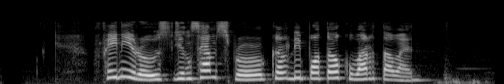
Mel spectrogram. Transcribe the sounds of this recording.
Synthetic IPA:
feniɾosd͡ʒɨŋsɛmsbulkɨrdipɔt̪ɔkuwart̪awan

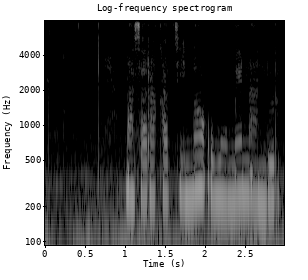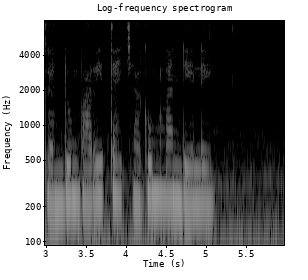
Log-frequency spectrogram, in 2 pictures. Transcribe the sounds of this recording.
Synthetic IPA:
masaɾakat̪̚t͡ʃinɔʔumumenandʊrɡ̥a̤ndʊmpaɾit̪ɛhd̥ʒ̥ä̤ɡʊŋlandele

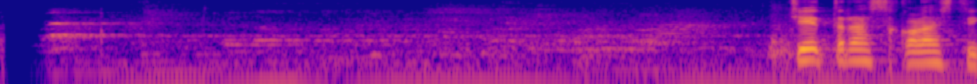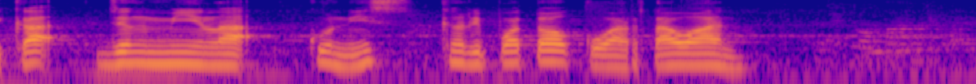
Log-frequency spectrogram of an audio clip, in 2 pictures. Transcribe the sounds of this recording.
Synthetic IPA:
t͡ʃit̪ɾaskɔlast̪ikaʔd͡ʒɨŋmilaʔ | kuniskɨrdipɔt̪ɔkuwart̪awan

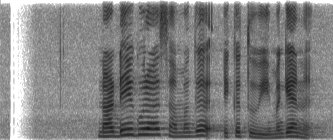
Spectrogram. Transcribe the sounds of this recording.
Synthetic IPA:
naɖeːɡuɾaːsaməɡəekət̪uʋiːməɡænə̰

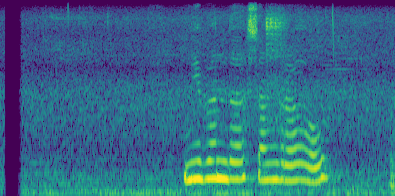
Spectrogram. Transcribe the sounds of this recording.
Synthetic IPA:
nibʌnd̪ʱʌsʌŋɡrʌɦɦow

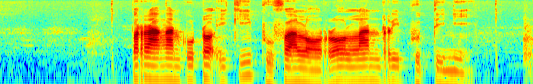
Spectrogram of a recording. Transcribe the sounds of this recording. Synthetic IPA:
pəɾaŋankuʈɔʔikib̥ṳfalɔɾɔlanrib̥ṳt̪inḭ

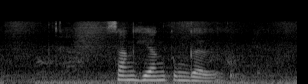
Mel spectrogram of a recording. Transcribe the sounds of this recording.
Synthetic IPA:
saŋɦiaŋt̪uŋɡal

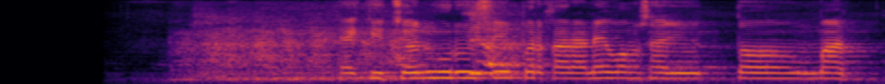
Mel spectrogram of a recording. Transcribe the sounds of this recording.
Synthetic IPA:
ɛɡ̥i̤d̥ʒ̥ɔ̤nŋuɾusipərkaɾanewɔŋsajut̪ɔmat̪̚

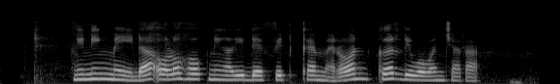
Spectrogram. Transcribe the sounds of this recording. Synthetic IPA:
niniŋmeidaʔɔlɔɦɔk̚niŋalidɛfit̪̚kamɛɾɔnkɨrdiwawaɲt͡ʃaɾa

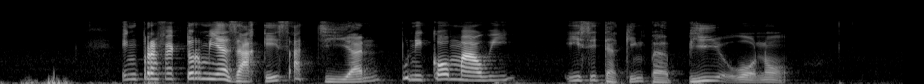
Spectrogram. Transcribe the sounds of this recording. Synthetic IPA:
ʔɪŋpɾefɛk̚t̪ʊrmijazakisad̥ʒ̥i̤anpunikɔmawiː | sid̪̥ä̤ɡ̥ɪŋb̥a̤b̥i̤wɔnɔ

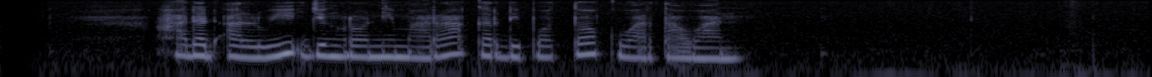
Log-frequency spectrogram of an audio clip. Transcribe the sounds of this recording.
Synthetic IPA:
hadadalwid͡ʒɨŋrɔnimaɾakɨrdipɔt̪ɔkuwart̪awan

